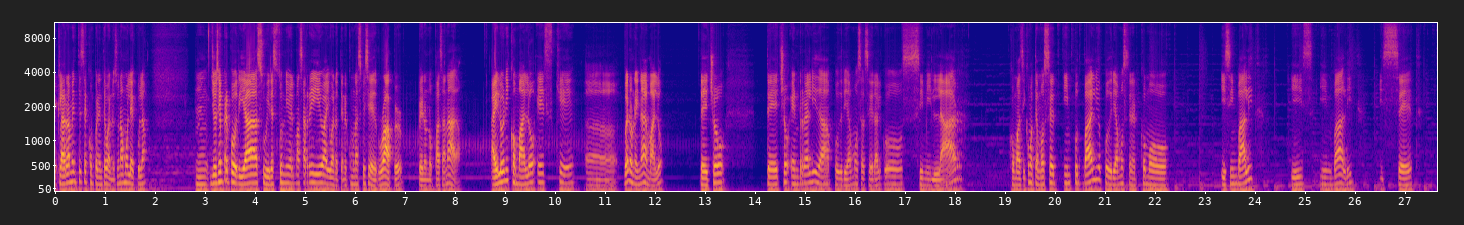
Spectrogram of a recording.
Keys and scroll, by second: 19.6 shift+super+Left, 19.9 super+c, 20.1 Right, 20.4 Return, 20.7 super+v, 25.0 shift+i, 25.6 Return, 26.2 Right, 26.8 alt+shift+Right.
